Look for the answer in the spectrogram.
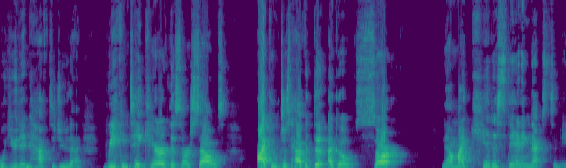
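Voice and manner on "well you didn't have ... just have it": mock raised voice, much faster. Retelling what the man said after the car accident, imitating a raised voice. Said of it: "He's raising his voice".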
